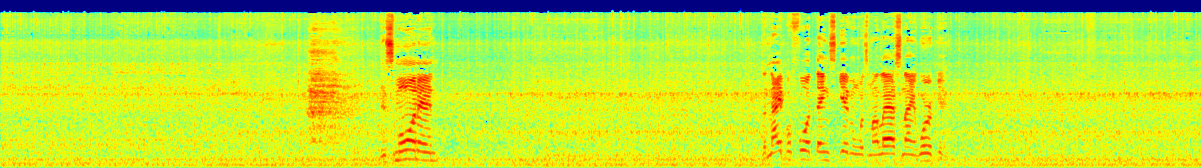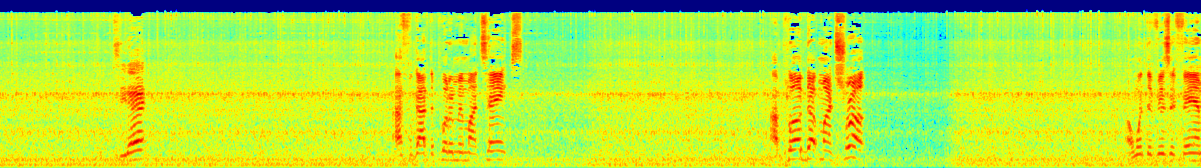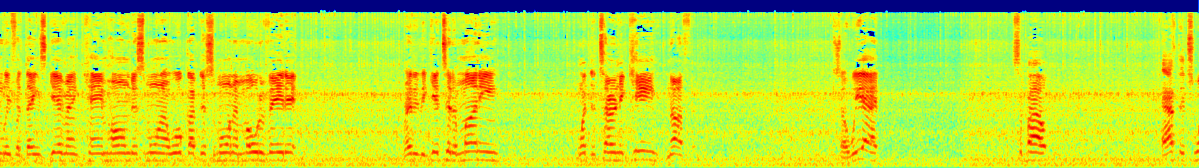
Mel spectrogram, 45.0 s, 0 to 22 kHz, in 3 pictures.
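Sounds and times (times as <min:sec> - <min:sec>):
diesel truck engine idling: 0:00.0 - 0:45.0.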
